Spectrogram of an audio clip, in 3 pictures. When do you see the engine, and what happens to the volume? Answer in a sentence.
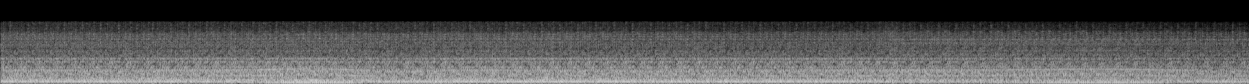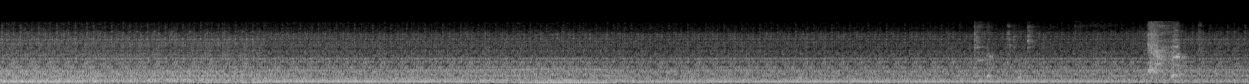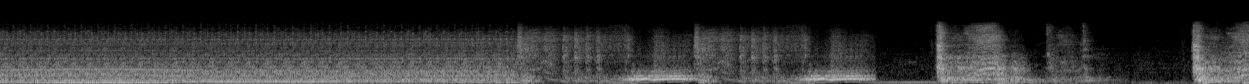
The engine can be heard from 0.0 to 37.4 s, getting quieter.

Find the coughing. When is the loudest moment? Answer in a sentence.
The loudest moment of the coughing is at 24 seconds.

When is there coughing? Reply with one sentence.
You can hear the coughing from 22.2 to 24.6 s.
